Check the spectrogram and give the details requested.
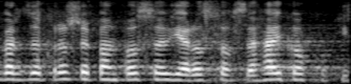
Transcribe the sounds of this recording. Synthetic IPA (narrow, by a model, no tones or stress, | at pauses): baɾd̪zɔpɾɔʂɛpanpɔsɛwjaɾɔswafsaxajkɔkukʲi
